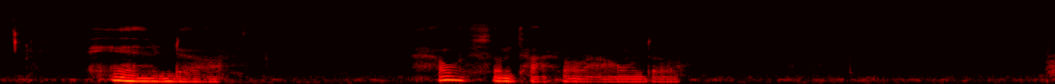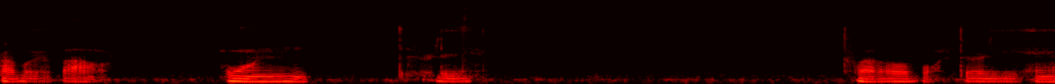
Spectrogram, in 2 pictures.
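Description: An elderly man speaks slowly and hoarsely, close up, in short bursts.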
